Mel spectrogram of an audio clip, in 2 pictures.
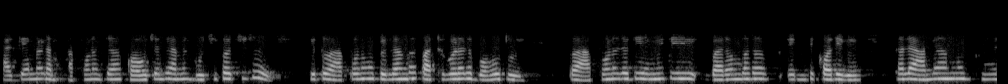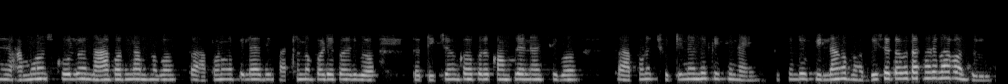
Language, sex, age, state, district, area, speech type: Odia, female, 18-30, Odisha, Kendrapara, urban, conversation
